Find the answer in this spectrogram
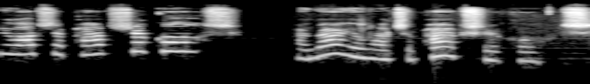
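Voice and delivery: sleazy, creepy character voice. Showing the others a few voice impressions: Trevor the Pervert voice. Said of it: "So there's Trevor the Pervert".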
